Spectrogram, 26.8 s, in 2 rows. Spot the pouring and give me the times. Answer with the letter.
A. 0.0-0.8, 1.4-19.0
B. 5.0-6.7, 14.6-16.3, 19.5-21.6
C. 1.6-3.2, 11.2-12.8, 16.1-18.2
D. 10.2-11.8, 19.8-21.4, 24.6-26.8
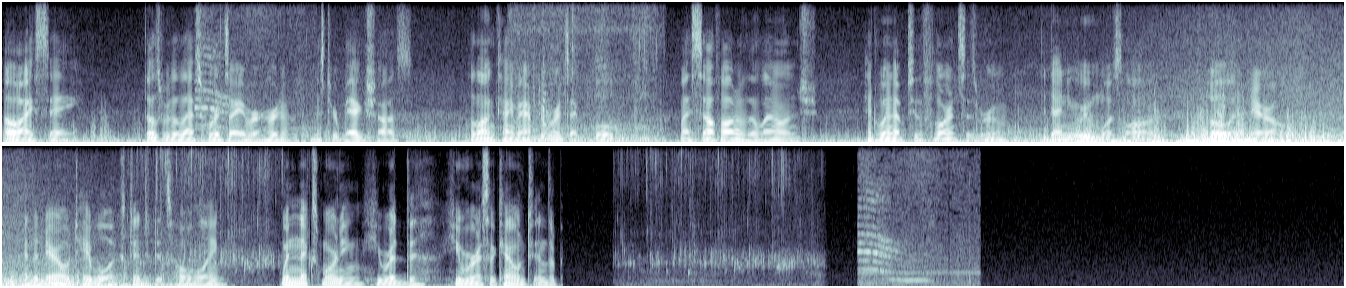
B.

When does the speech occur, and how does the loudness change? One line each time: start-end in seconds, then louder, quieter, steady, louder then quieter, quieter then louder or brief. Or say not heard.
0.0-0.8 brief
1.4-19.0 steady.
